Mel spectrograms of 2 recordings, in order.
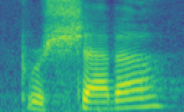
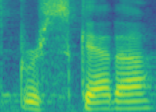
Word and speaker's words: bruschetta: There's a designer that's spelled Moschino, but it's pronounced Moschino, kind of like my husband always calls the appetizer bruschetta, but it's bruschetta.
